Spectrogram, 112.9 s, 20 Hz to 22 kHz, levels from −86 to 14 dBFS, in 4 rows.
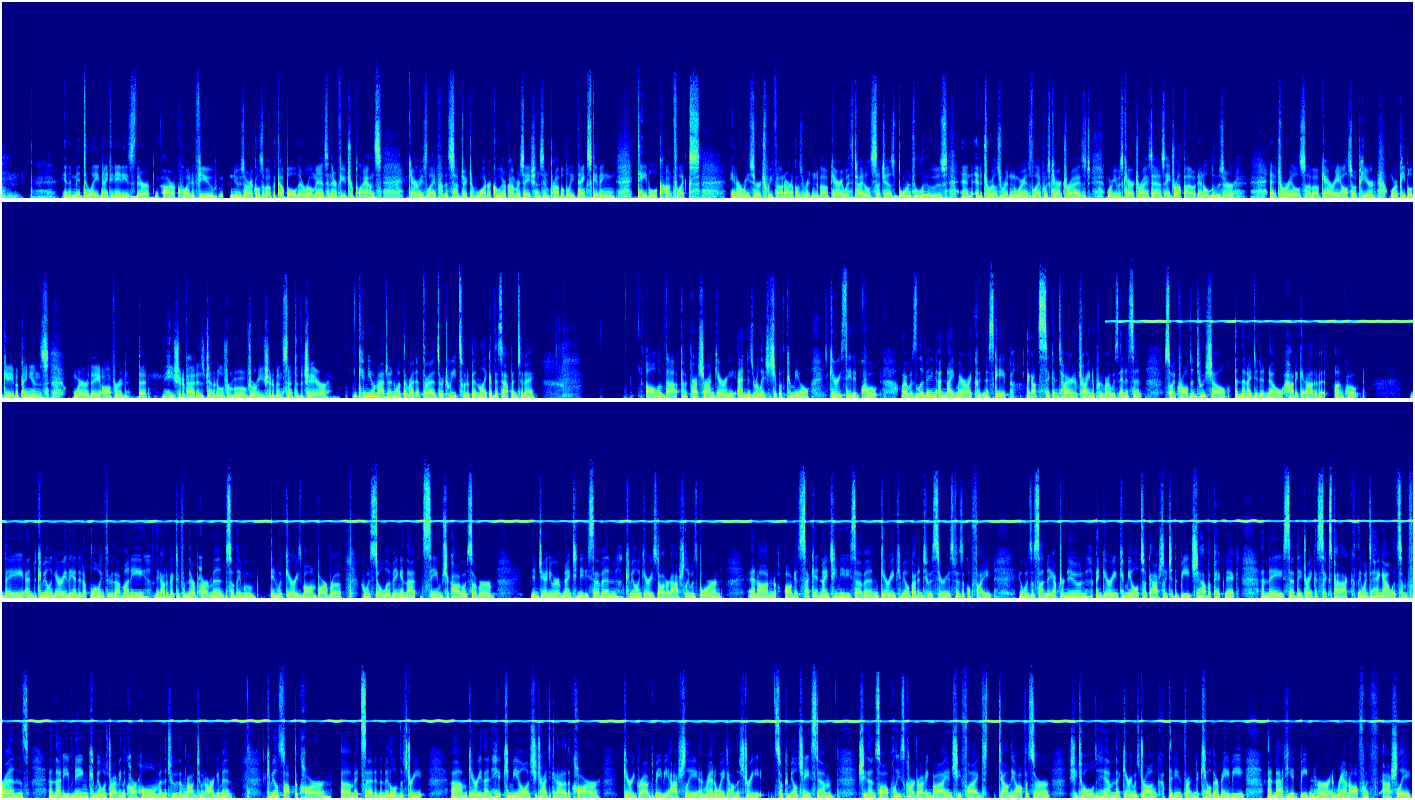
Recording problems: squashed, flat; heavily
muffled; very slightly; fading above 1.5 kHz
high-pitched whine; loud; from 50 s on; 8.5 kHz, 3 dB below the speech

